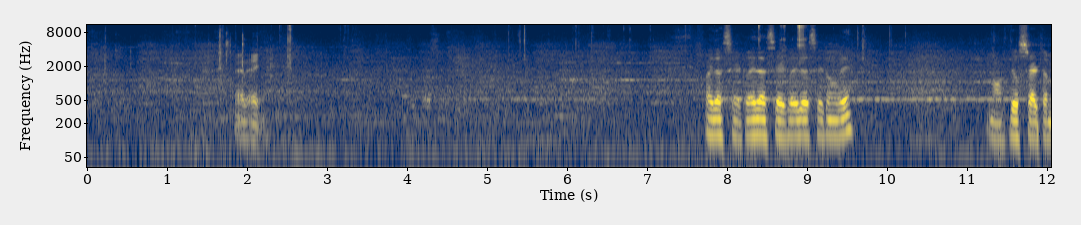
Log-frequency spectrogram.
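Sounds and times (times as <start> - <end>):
low room hum: 0.0 - 12.0
metal parts clicking: 1.6 - 2.6, 5.1 - 7.6.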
